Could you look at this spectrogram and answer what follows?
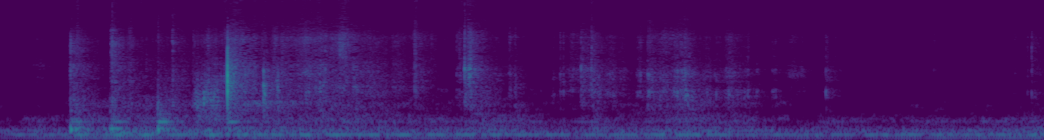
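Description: A sheet of paper rustling and crackling as it is folded and creased flat by hand, with a few sharp crackles, the loudest about two seconds in. The handling dies away after about six seconds.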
